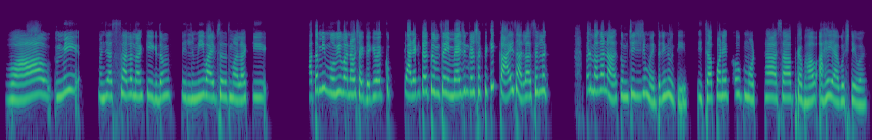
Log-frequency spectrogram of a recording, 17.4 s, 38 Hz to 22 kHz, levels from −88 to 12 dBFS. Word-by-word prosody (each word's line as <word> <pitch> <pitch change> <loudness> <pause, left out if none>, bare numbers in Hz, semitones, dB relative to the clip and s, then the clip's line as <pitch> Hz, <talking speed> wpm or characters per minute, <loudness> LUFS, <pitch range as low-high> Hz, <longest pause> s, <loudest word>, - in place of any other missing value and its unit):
Wow! 260 +5 +2
मी 335 +7 +2 0.5
म्हणजे 265 +1 0
असं 280 +3 -2
झालं 300 0 +1
ना, 275 -1 +2
की 295 - -2
एकदम 265 +3 0 0.3
फिल्मी 260 +1 +1
वाईब्स 270 -2 +1
येत 285 - +4
आहेत 270 0 -1
मला, 245 -1 +1
की 270 +1 -4 0.9
आता 275 +6 0
मी 400 +2 +2
मूवी 330 -2 +2
बनवू 310 -2 +2
शकते 265 -4 +1
किंवा 285 +3 +1
एक 285 0 -7
खूप 360 - -3 0.3
कॅरेक्टर 295 +4 +2
तुमचं 335 -2 +1
इमॅजिन 305 +2 +2
करू 330 0 +1
शकते 345 +1 -1
की 430 +6 +2
काय 280 +6 +3
झालं 275 -7 +1
असेल 335 +4 0
नक 365 - +1 0.8
पण 370 +1 -1
बघा 365 +1 +2
ना, 285 -9 0
तुमची 280 +1 +1
जी 280 -1 -3
जी 320 - -1
मैत्रीण 250 +1 +1
होती, 220 -8 -1 0.2
तिचा 260 0 0
पण 285 -1 +2
एक 290 0 0
खूप 300 -2 -3
मोठा 265 0 0
असा 260 +1 +1
प्रभाव 230 -2 +1
आहे 255 +3 +2
या 245 -6 +1
गोष्टीवर. 215 -3 -1
280 Hz, 170 wpm, -22 LUFS, 255-310 Hz, 0.9 s, येत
